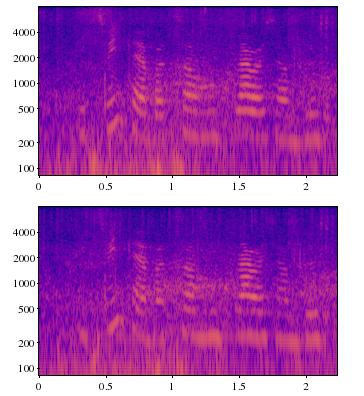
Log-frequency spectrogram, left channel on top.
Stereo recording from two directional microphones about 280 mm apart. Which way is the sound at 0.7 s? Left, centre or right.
Left.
